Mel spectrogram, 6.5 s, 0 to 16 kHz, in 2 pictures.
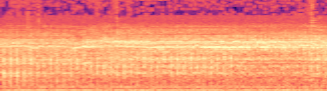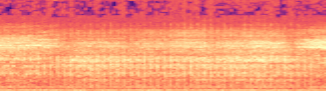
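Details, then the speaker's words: Canadian General Electric C701 console tube radio during alignment: steady speaker hiss with faint uneven ticking about a hundred a minute; recurring electrical interference in the shop, possibly via house wiring, probably not motorboating, source unknown. "i think this is an actual interference signal here in my shop today i get this ticking signal if you've watched my videos [Applause] oh my what's going on there you know that i do get an interference in here that sounds like that [Applause]"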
